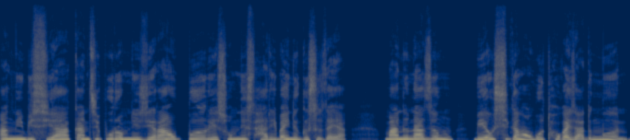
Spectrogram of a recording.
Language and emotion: Bodo, fearful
